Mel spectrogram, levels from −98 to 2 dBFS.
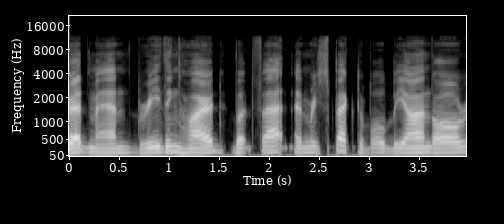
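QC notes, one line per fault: No fault found in this speech clip.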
